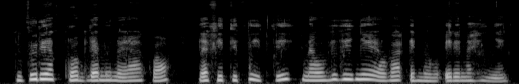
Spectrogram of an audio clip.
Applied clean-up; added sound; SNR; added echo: neural mask model DeepFilterNet 3.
